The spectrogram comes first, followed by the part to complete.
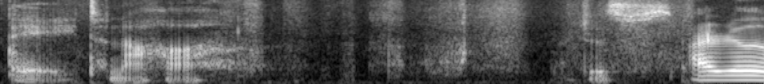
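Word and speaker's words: Ktunaxa: that live in that area are actually the tanaha which actually gets anglicized to k t u n a x a tanaha which is I really like it actually the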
